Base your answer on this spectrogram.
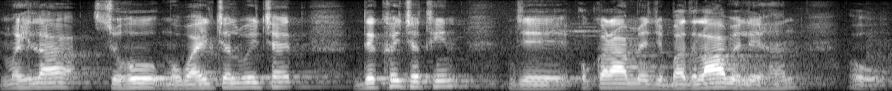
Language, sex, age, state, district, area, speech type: Maithili, male, 30-45, Bihar, Madhubani, rural, spontaneous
